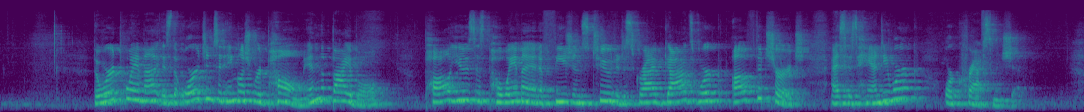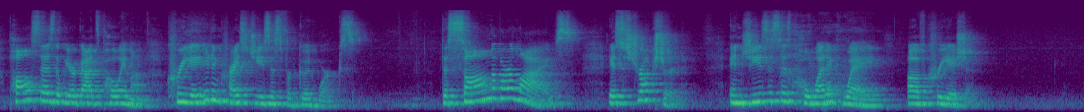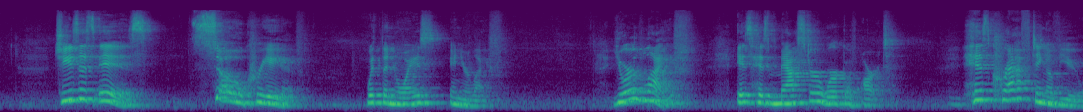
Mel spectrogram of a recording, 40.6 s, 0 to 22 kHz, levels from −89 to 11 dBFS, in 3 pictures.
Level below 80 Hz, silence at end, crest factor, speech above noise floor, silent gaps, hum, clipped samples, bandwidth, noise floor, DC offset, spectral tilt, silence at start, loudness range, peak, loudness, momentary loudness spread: -86 dBFS; 0 s; 18 dB; 35 dB; none; none; under 0.1%; 16 kHz; -62 dBFS; under 0.1%; -4 dB/octave; 0.3 s; 5 LU; -10 dBFS; -27 LUFS; 13 LU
